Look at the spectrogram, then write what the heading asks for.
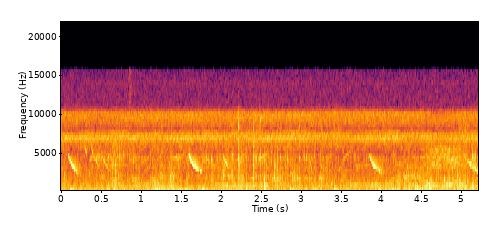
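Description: A bird calling outdoors: short, high calls that slide downward in pitch, a few seconds apart, faint over a steady background hiss.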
